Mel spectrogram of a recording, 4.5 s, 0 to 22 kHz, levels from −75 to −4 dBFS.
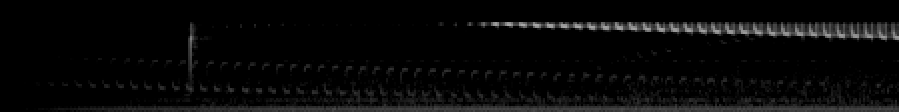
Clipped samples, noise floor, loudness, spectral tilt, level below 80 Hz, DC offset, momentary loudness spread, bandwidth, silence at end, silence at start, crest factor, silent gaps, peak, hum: under 0.1%; -68 dBFS; -26 LUFS; 1.5 dB/octave; -64 dBFS; under 0.1%; 21 LU; 9.6 kHz; 0 s; 0.95 s; 16 dB; none; -18 dBFS; 50 Hz at -60 dBFS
